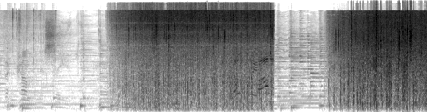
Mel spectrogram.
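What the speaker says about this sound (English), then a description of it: "You can hear the hail pounding on Chad's tarp." Hail pounding on a tarp during a hailstorm, a loud dense rattling roar that cuts in abruptly, stops briefly, then returns even harder, with quieter tonal background sounds in the gaps.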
